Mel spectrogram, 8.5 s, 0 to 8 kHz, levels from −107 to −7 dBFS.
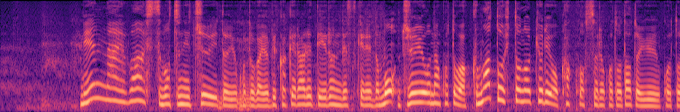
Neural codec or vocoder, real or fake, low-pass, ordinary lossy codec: codec, 16 kHz, 16 kbps, FunCodec, trained on Chinese and English, 50 frames a second; fake; none; none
